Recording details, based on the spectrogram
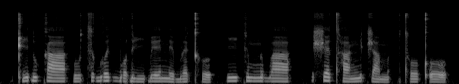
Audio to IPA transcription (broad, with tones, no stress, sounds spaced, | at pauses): kʼ i˦ ɗ u˦ k aː˦ | u˨ t͡s ɪ˦ ɡʷ eː˦ ɡ͡b o˨ ɗ iː˨ ɓ eː˦ n e˨ b ɛ˦ kʰ ʊ˨ | iː˦ k ɪ˦ m n ʊ˦ b aː˦ | ʃ ɛ˦ tʰ a˨ ŋ ɪ˦ t͡ʃ a˨ m | tʰ oː˨ kʼ oː˨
